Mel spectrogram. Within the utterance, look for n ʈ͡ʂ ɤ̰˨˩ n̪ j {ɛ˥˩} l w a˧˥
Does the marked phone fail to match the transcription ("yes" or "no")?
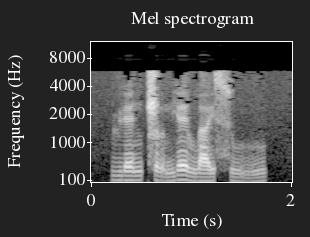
no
